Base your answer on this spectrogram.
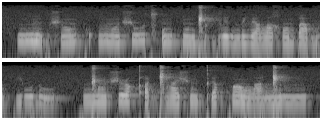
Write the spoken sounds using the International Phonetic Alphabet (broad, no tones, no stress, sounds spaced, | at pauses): ŋ͡m ũ k ʃ õ k | ŋ õ ʃ u t͡sʼ ũ k͡p ũ ɡ͡ǁ ɯ b l ɪ ŋ ʏ lʲ a lˠ ɪ χ ũ ɓ a b ə˞ k j u ɗ u | ŋ͡ǁ õ ʃ ə˞ qʼ ɪ ɡ͡ǁ a ʃ ũ kʼ ɪ q ũ lˠ a ŋ͡ǁ ɯ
